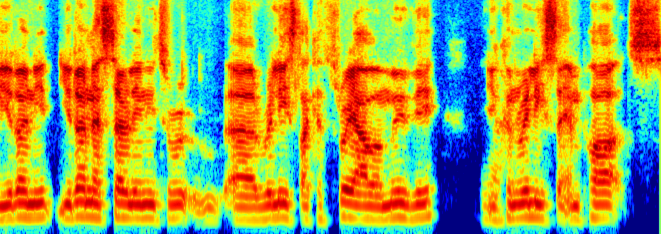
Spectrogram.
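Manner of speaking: plain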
